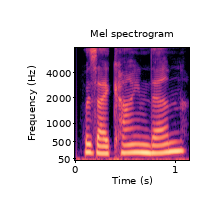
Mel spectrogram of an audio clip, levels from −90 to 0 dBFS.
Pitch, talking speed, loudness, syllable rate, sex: 215 Hz, 210 wpm, -13 LUFS, 4.1 syllables/s, female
